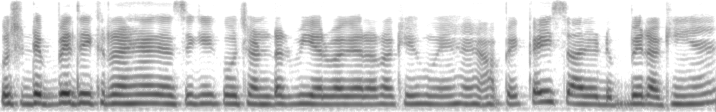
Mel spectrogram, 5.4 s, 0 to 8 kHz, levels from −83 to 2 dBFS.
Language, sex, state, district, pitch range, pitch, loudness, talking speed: Hindi, female, Uttar Pradesh, Hamirpur, 220-235 Hz, 225 Hz, -29 LUFS, 225 wpm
